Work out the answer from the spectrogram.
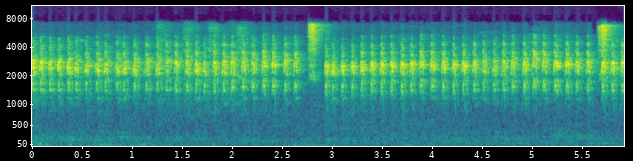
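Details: Yellow-vented bulbul in geberan style, a fast, unbroken run of harsh chattering notes about three per second, with a brief gap near the third second before the rapid buzzy stream resumes.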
